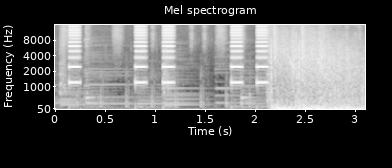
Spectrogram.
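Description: Bombs going off in the tree-felling game Trees Hate You: several short bright chiming tones ring in sequence, then a sustained broad roaring blast takes over at the end.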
